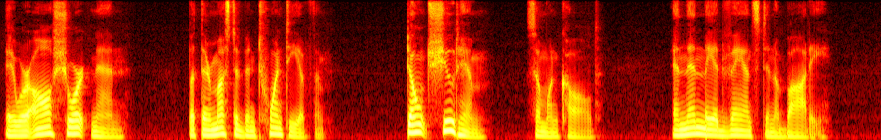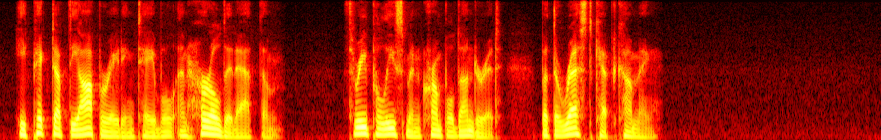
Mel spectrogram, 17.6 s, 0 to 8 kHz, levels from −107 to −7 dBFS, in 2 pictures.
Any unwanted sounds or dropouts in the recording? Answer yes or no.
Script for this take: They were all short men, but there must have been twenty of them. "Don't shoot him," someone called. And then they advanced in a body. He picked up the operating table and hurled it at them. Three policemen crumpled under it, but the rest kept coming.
no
